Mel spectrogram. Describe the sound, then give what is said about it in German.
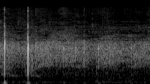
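Light applause from a small audience: two sharp claps open it, then a soft, steady patter of clapping hands continues. No one speaks. “Ja, super, Dankeschön, Applaus.”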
